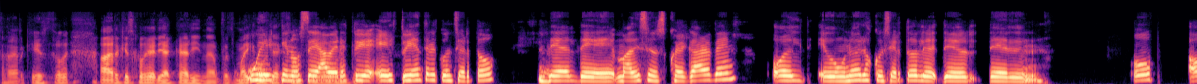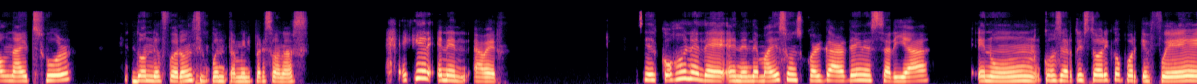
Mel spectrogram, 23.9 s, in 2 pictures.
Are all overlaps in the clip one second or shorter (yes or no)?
no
